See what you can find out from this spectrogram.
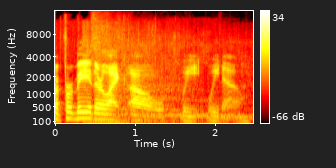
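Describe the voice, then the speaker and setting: A man speaks in a bright, sharp, animated tone. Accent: slight Southern US. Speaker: video game streamer. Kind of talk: live gaming stream chat.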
